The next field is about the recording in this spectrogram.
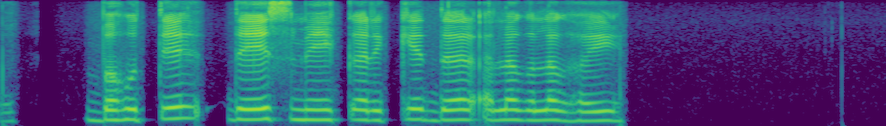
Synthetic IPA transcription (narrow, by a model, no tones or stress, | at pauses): bəɦʊt̪e | d̪eːsmẽkəɾked̪əɾə̰ləɡələɡɦəi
